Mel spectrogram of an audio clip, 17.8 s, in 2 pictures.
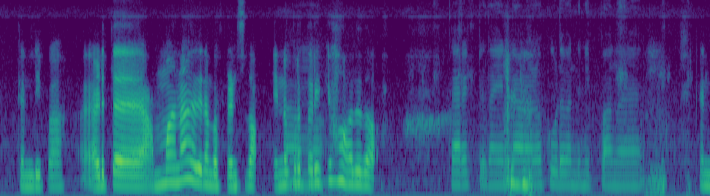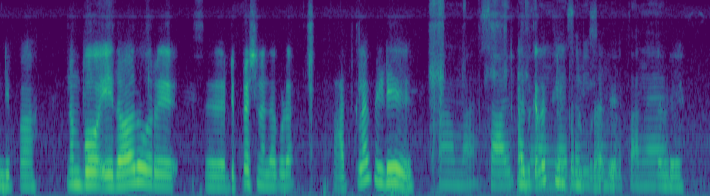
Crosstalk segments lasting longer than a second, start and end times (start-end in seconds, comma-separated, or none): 15.4-17.0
